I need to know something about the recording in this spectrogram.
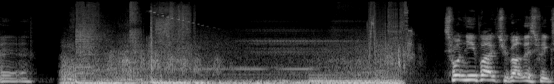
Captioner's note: electronic rumbling and whirring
